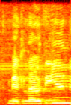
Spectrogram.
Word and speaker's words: Midlothian: Finally, English subtitles on original Halo Waypoint content, like Midnight in the Heart of Midlothian, is that how you say it?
